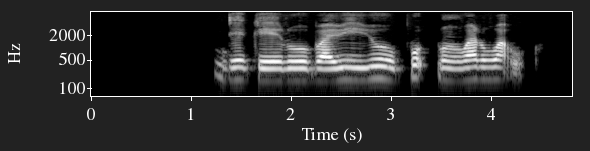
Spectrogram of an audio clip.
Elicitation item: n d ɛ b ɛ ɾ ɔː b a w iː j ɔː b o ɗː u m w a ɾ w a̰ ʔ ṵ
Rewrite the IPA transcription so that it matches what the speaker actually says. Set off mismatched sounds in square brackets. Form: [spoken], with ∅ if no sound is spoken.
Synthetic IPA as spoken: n d ɛ [ɡ] ɛ ɾ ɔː b a w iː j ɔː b o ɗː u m w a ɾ w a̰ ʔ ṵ

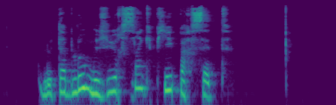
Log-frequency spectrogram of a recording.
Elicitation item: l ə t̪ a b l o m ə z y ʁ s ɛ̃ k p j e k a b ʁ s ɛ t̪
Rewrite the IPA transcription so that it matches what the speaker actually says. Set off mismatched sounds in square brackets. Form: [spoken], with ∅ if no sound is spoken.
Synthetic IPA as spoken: l ə t̪ a b l o m ə z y ʁ s ɛ̃ k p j e [p] a [∅] ʁ s ɛ t̪

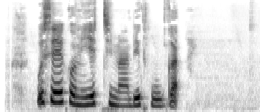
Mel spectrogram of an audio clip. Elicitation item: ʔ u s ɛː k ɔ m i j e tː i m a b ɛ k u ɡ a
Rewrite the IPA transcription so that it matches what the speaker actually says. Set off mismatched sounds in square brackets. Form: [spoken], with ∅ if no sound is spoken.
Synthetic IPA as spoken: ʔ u s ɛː k ɔ m i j e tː i m a b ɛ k [uː] ɡ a

